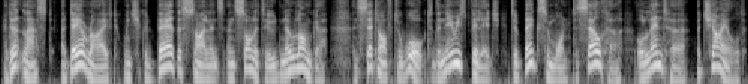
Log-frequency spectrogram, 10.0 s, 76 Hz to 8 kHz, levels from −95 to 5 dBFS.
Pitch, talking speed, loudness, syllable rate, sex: 135 Hz, 215 wpm, -20 LUFS, 5.6 syllables/s, male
